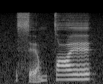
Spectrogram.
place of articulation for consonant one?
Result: alveolar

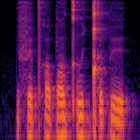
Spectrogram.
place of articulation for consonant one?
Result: labial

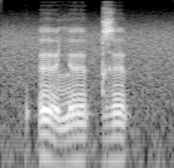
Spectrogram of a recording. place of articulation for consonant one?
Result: glottal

